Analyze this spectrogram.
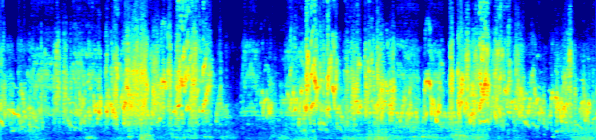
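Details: Budgerigars chirping together: a dense, continuous chatter of scratchy warbles and high twittering notes from several birds, barely pausing, with a short lull partway through.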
